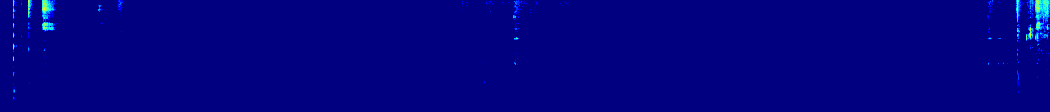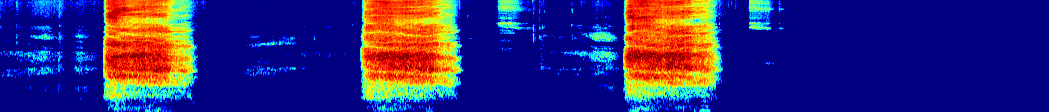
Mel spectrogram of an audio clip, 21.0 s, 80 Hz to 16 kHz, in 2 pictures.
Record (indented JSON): {
  "exhalation_length": "21.0 s",
  "exhalation_amplitude": 32768,
  "exhalation_signal_mean_std_ratio": 0.28,
  "survey_phase": "alpha (2021-03-01 to 2021-08-12)",
  "age": "65+",
  "gender": "Male",
  "wearing_mask": "No",
  "symptom_none": true,
  "smoker_status": "Ex-smoker",
  "respiratory_condition_asthma": false,
  "respiratory_condition_other": false,
  "recruitment_source": "REACT",
  "submission_delay": "5 days",
  "covid_test_result": "Negative",
  "covid_test_method": "RT-qPCR"
}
